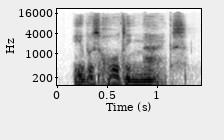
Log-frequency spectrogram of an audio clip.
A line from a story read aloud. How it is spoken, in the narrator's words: he said quietly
